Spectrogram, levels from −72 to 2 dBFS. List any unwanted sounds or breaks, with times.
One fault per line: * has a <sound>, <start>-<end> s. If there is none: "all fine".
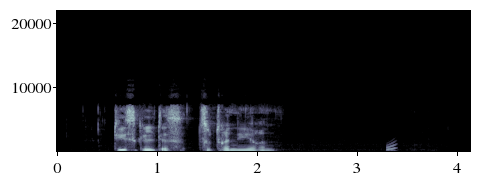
* has a chirp, 3.3-3.4 s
